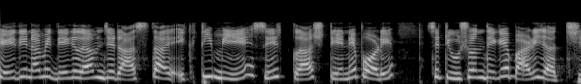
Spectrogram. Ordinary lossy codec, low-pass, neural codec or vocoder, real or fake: none; 7.2 kHz; none; real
